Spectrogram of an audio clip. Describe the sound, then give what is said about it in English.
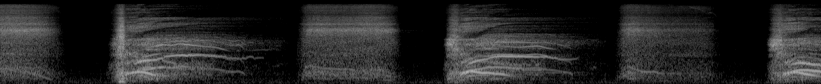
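Deep nasal breathing during a pranayama yoga practice: long hissing breaths drawn in and pushed out through the nose, alternating in a steady cycle with short silent gaps between them. “Keep the breath in the nose. Now let's begin, 10 rounds. Deep breath in.”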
